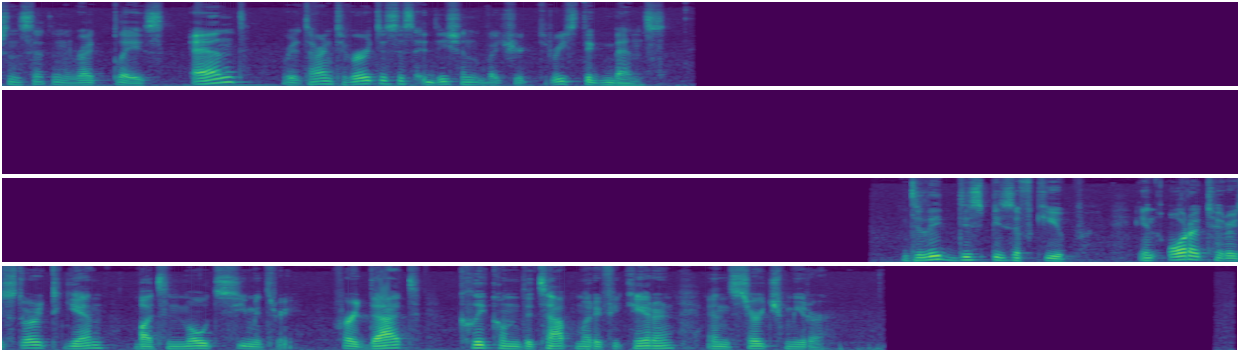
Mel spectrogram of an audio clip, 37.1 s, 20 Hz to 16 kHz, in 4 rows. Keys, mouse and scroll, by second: 4.9 shift+scroll, 5.1 a, 5.6 c, 11.3 a, 11.5 c, 12.6 click, 19.8 a, 20.0 c, 20.9-22.8 right drag, 23.1 q, 24.7 q, 25.6 a, 25.9 c, 28.9 x, 31.7 n, 34.0-35.1 drag, 35.3 click.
